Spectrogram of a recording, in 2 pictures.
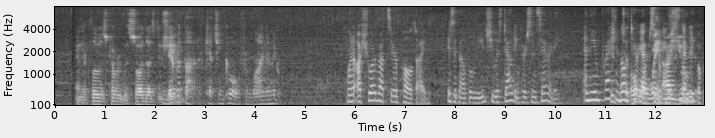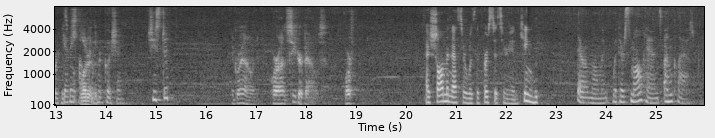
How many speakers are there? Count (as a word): four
